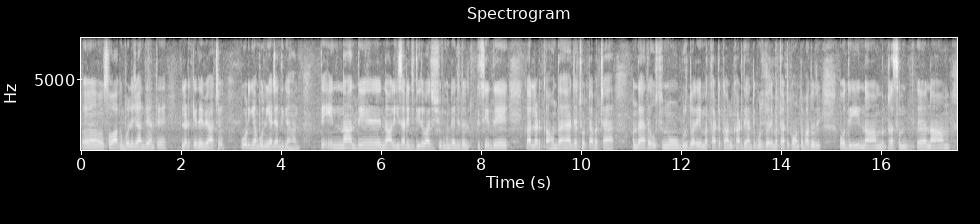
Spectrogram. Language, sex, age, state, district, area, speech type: Punjabi, female, 45-60, Punjab, Pathankot, rural, spontaneous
